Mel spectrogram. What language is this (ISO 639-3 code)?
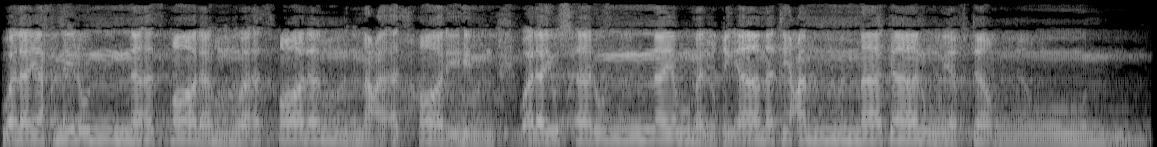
ara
